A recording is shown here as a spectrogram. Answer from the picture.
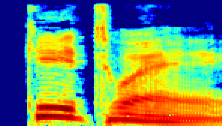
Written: kitwe

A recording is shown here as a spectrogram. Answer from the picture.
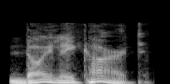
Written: doyly carte

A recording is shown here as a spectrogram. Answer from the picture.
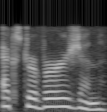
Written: extraversion

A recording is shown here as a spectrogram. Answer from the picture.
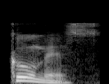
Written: kumiss

